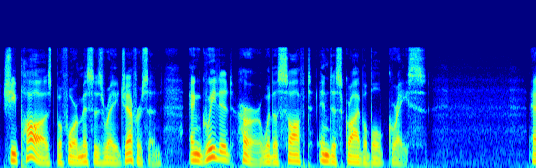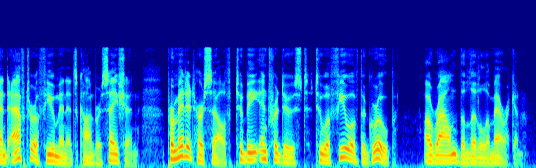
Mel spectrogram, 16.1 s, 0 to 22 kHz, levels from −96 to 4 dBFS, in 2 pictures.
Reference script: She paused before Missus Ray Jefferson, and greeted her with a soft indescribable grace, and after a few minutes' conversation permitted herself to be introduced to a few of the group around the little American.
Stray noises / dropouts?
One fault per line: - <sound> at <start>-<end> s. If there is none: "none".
none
